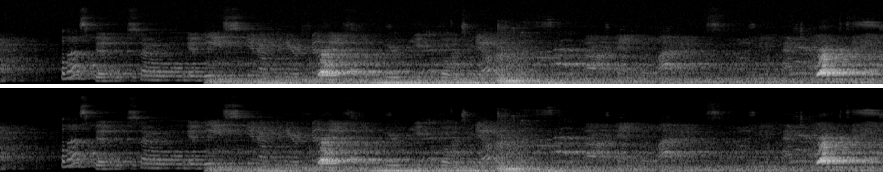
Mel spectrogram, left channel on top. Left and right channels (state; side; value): noise; left; hiss, 25 dB below the sound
